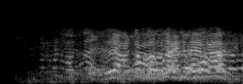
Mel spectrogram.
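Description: Several people's voices chattering at once, fading in from silence over about the first second.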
